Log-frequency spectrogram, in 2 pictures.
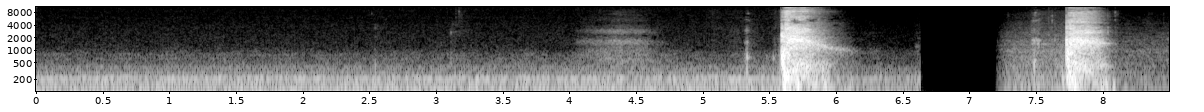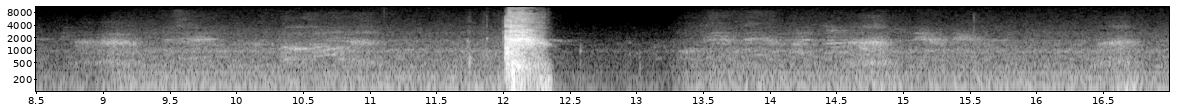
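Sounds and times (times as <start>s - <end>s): person sneezing: 5.6s - 6.1s, 7.5s - 8.1s, 12.0s - 12.4s
short in-breath: 16.4s - 16.9s.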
